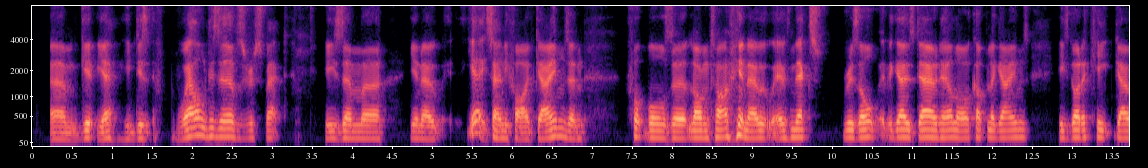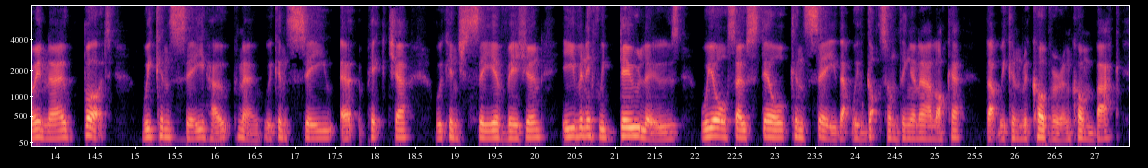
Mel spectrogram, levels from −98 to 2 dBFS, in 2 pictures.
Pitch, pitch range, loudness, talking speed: 120 Hz, 110-125 Hz, -23 LUFS, 175 wpm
